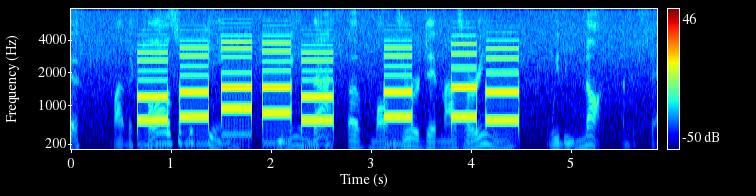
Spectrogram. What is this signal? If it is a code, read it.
DTMF, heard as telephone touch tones, dialled by hand, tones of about 290 ms, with speech in English. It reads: 15#91 5 62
